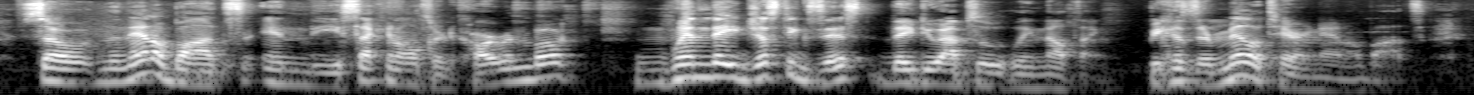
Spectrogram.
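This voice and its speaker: A man's fairly high voice at a fairly quick pace, with big swings in loudness. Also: lively intonation. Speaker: podcast co-host. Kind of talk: casual chat. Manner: animated.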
